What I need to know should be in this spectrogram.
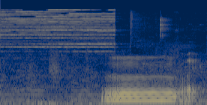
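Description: A computer game plays a loud pitched sound effect.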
